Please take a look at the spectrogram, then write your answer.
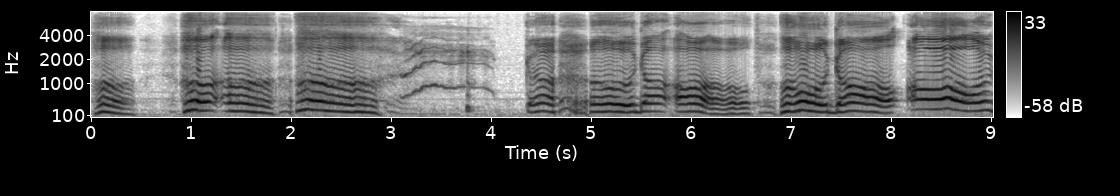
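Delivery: loud, high drawn-out moaning; mock climax moans. Comedian's series of climax impressions, mock orgasm moaning. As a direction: build loud moans around a gasped exclamation.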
